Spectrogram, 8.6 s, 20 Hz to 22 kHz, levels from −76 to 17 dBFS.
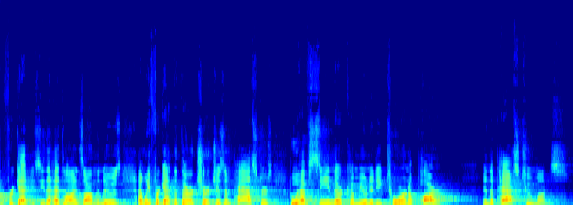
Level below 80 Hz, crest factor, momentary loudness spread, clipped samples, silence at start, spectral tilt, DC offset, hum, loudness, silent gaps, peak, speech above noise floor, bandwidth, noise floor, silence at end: -62 dBFS; 16 dB; 10 LU; under 0.1%; 0 s; -6 dB/octave; under 0.1%; none; -18 LUFS; none; -2 dBFS; 24 dB; 10 kHz; -42 dBFS; 0.25 s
